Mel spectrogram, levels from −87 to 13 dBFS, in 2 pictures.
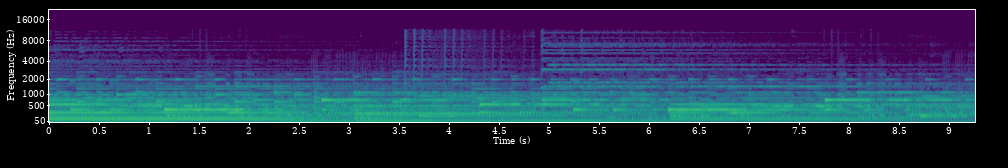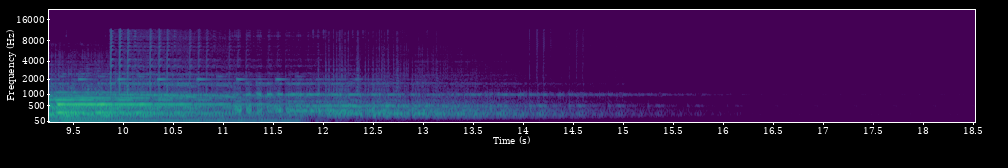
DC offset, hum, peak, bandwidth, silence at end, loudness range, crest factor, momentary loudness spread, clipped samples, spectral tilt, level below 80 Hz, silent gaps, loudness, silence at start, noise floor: under 0.1%; none; -10 dBFS; 12 kHz; 5 s; 19 LU; 16 dB; 19 LU; under 0.1%; -8 dB/octave; -38 dBFS; none; -25 LUFS; 0 s; -87 dBFS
